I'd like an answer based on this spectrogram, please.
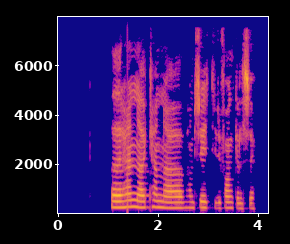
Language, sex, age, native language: Icelandic, female, 12, Icelandic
